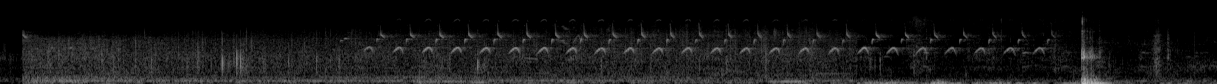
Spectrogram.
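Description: A bird calling a long run of evenly repeated chirps, about three or four a second, for about seven seconds over a steady outdoor background. A single loud thump comes near the end.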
